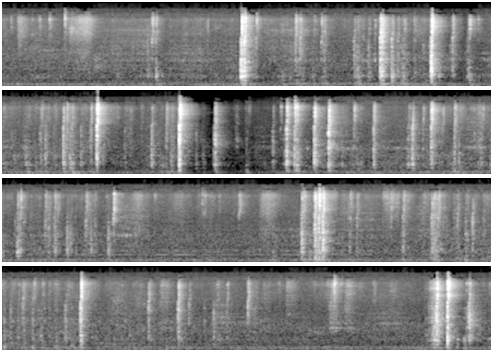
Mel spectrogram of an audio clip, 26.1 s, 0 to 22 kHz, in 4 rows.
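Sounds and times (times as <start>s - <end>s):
plastic parts clicking and knocking: 1.9s - 14.7s, 17.0s - 24.1s, 25.2s - 26.0s.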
